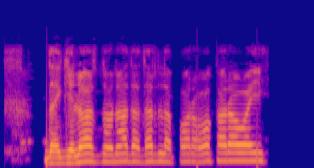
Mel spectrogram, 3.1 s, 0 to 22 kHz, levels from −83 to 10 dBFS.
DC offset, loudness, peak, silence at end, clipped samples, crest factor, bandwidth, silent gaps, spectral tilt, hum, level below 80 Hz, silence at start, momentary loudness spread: under 0.1%; -17 LUFS; 0 dBFS; 0.5 s; under 0.1%; 16 dB; 7.6 kHz; 0.36-0.40 s; -5.5 dB/octave; none; -52 dBFS; 0.05 s; 10 LU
